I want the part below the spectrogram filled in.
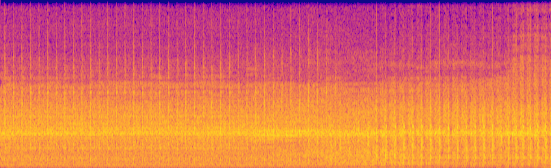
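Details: Suzuki Grand Vitara engine with a loud, hard knock about four per second, hammering and growing louder toward the end. The cause is not stated.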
